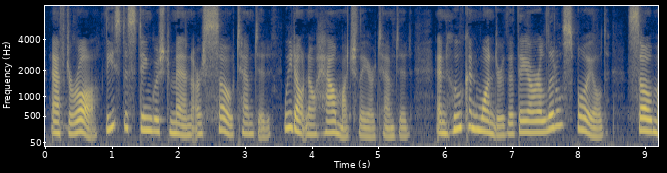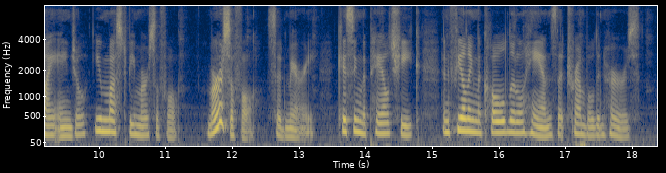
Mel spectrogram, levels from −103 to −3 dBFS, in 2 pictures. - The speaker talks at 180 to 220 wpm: No, average, 165 wpm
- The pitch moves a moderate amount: No, wide, 5.9 semitones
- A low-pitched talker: No, medium, 185 Hz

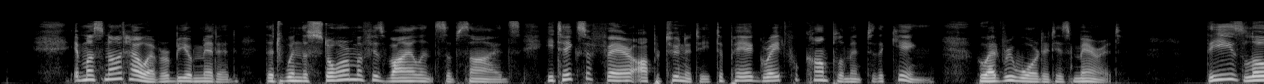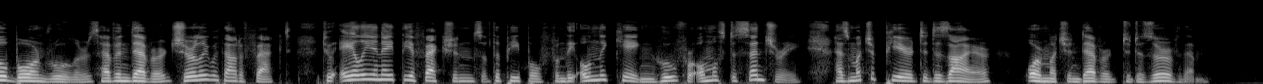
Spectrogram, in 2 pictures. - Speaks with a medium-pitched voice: Yes, medium, 155 Hz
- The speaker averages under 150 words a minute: No, average, 160 wpm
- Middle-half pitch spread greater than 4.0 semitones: Yes, wide, 5.5 semitones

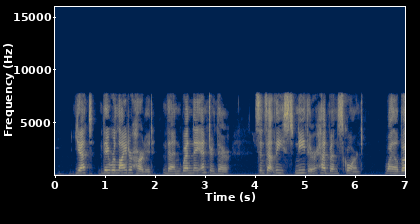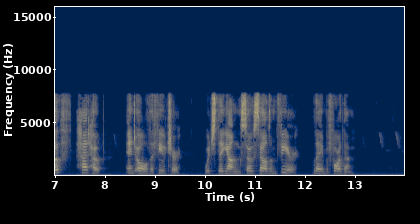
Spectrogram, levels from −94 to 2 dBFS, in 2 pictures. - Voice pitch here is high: Yes, high, 225 Hz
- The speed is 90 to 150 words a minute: Yes, average, 145 wpm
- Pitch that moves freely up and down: No, average, 3.1 semitones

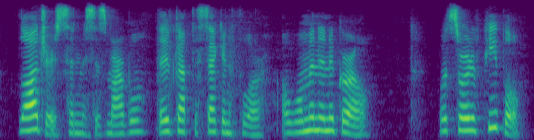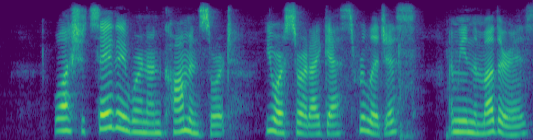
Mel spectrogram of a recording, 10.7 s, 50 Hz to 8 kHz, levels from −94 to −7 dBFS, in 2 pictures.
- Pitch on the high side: Yes, high, 225 Hz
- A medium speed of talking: No, fast, 210 wpm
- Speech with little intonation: No, average, 3.9 semitones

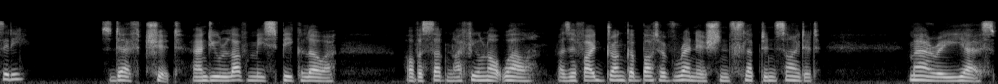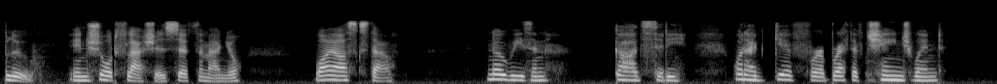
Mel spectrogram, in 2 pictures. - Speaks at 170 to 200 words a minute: No, average, 160 wpm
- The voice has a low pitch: No, medium, 185 Hz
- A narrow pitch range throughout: Yes, narrow, 2.3 semitones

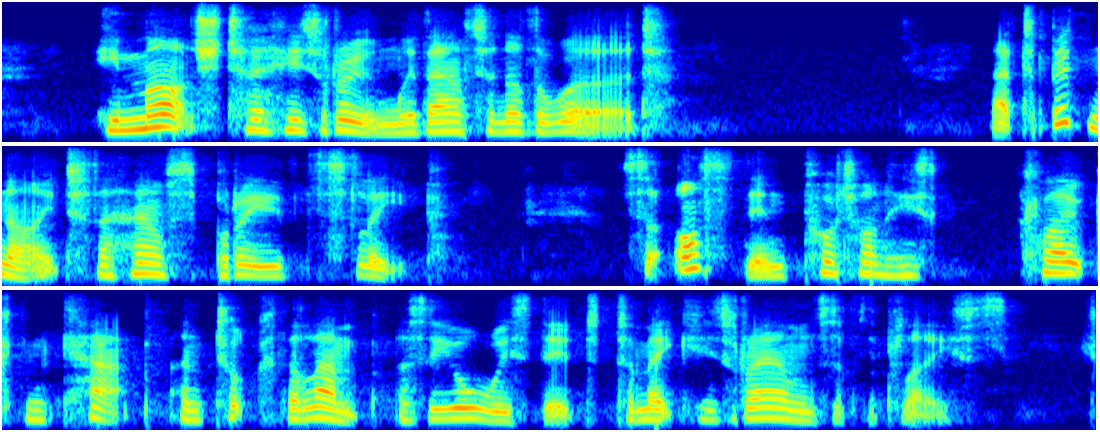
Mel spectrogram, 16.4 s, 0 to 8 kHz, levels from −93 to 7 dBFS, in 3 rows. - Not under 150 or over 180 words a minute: No, slow, 135 wpm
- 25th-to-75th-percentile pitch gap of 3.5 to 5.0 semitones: No, average, 3.1 semitones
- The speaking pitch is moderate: Yes, medium, 165 Hz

